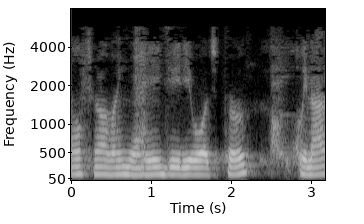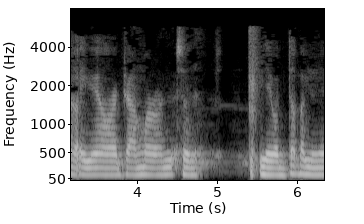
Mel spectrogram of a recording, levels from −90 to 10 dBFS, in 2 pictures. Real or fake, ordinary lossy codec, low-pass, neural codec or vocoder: fake; MP3, 24 kbps; 7.2 kHz; codec, 16 kHz, 0.5 kbps, FunCodec, trained on Chinese and English, 25 frames a second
